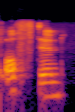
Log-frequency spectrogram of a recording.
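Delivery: "often" with the T pronounced, off-ten; sounded T. Shown as a demonstration. Teacher allowing the other pronunciation, T sounded in "often". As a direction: say "often" with a clear T. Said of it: "for some weird reason, you can say".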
